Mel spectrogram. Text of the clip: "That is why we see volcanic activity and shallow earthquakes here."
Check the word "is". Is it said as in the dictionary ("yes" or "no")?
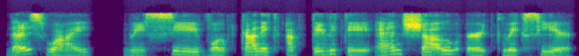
no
